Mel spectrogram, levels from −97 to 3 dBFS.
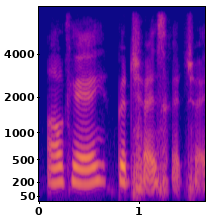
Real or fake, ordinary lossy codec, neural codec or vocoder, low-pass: fake; none; codec, 16 kHz, 4 kbps, FunCodec, trained on LibriTTS, 50 frames a second; 7.2 kHz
